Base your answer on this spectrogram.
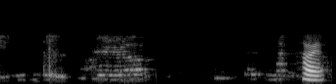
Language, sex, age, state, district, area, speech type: Assamese, female, 18-30, Assam, Goalpara, urban, conversation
